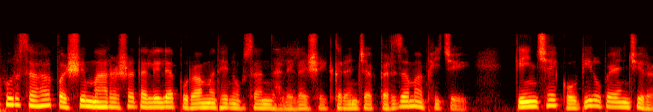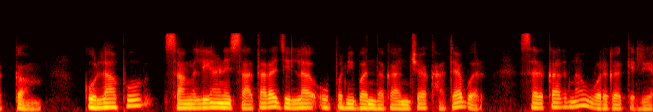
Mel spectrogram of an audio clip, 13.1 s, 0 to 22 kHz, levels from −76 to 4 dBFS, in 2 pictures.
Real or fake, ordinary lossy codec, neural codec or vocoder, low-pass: fake; none; codec, 16 kHz, about 1 kbps, DyCAST, with the encoder's durations; 7.2 kHz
